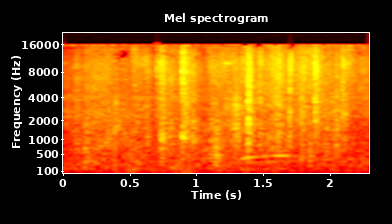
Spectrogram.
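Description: Metal wire shopping carts rattling and clanking as they are handled and pushed together, with a short low-pitched tone about three-quarters of the way in.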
